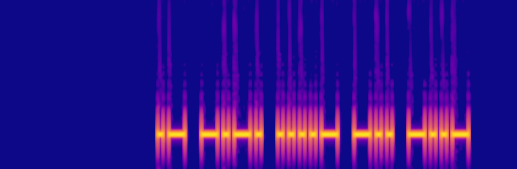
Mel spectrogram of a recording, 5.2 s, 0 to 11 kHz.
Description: Morse code, heard as a keyed tone, about 22 wpm, 700 Hz. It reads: AC4DX
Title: USA Call Signs - 5 Characters - Repeated 3x - 22wpm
